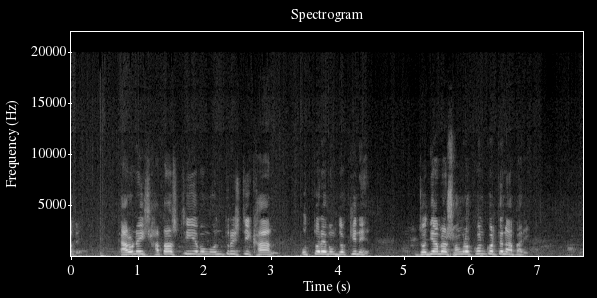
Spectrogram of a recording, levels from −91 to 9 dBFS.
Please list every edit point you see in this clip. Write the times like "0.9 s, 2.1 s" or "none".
none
